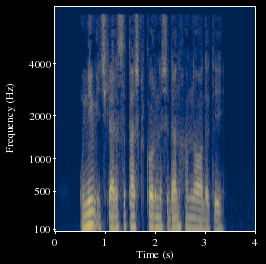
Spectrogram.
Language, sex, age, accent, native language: Uzbek, male, under 19, Farg'ona, Uzbek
